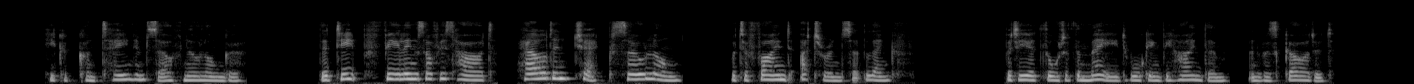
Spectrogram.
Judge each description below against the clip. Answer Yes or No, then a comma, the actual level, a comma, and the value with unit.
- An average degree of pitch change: Yes, average, 3.9 semitones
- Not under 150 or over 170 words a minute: Yes, average, 155 wpm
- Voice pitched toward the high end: Yes, high, 195 Hz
